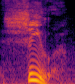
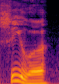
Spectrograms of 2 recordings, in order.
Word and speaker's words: Shela: Now, see, the way her name is spelled is Shela. But it's pronounced Sheila. It's pronounced Sheila, but they spell it She-La.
